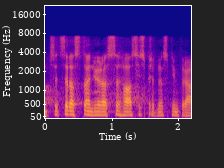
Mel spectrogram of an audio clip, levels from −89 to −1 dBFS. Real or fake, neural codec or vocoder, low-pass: fake; codec, 16 kHz, 0.8 kbps, ZipCodec; 7.2 kHz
